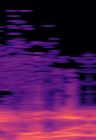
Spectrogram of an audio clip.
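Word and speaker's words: Hula: looking up things today it might just be hoola as in the hoola dance uh that's it's how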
